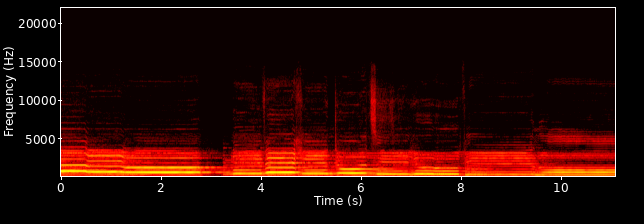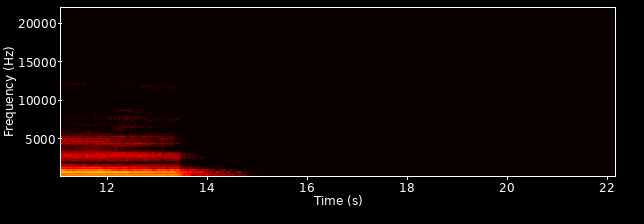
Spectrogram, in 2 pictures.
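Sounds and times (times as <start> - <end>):
SATB choir with predominant soprano: 0.0 - 13.9.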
